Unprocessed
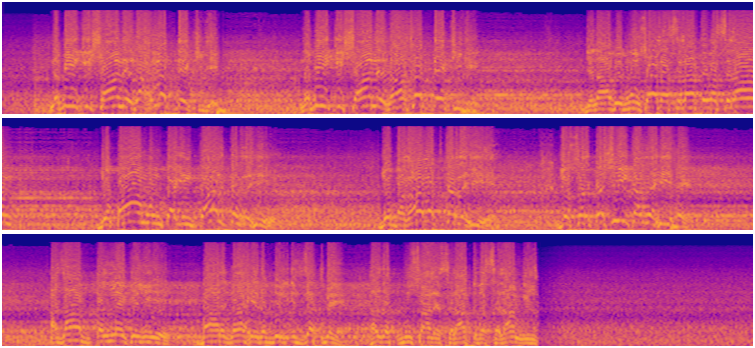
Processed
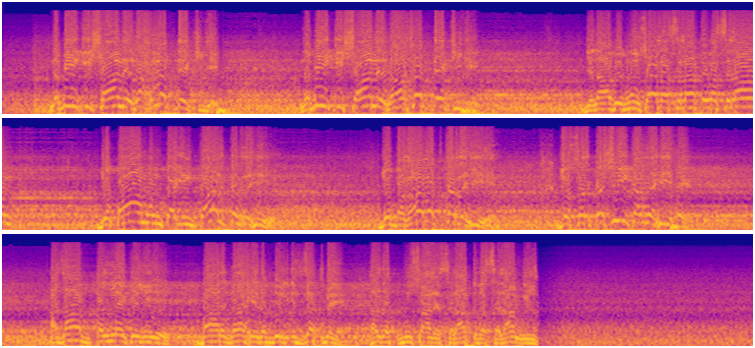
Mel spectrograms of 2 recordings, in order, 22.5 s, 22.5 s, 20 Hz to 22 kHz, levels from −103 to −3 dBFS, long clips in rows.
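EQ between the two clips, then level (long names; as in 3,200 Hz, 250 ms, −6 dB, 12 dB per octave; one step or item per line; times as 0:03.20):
low-shelf EQ 470 Hz +10.5 dB
0.0 dB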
